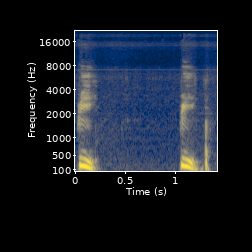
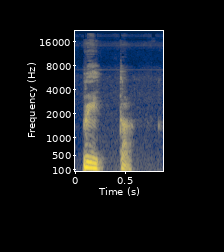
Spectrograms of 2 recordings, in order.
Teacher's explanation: Observe que não tem nenhum som aqui, como por exemplo, numa consoante sonora como beta.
